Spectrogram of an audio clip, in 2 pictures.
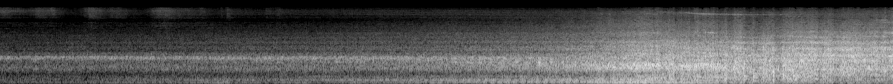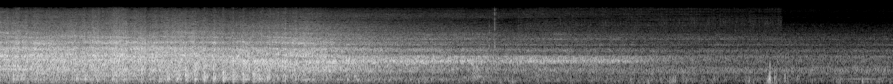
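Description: Long Island Rail Road bilevel coach train approaching and passing close at speed. The rush of wheels on rail builds over several seconds, stays loud for about six seconds as the coaches go by, then fades, with a thin steady whine underneath.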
